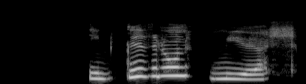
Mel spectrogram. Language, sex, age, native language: Icelandic, female, 7, Icelandic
